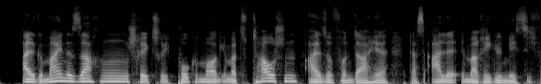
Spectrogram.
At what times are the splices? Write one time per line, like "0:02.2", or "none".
0:02.2
0:03.0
